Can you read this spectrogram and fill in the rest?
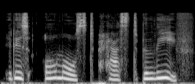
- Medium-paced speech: Yes, average, 155 wpm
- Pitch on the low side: No, very high, 260 Hz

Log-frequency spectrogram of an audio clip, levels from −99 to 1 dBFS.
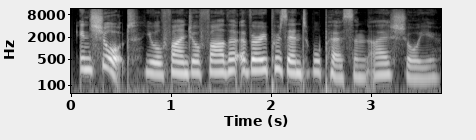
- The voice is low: No, high, 210 Hz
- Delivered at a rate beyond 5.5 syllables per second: Yes, 6.4 syllables/s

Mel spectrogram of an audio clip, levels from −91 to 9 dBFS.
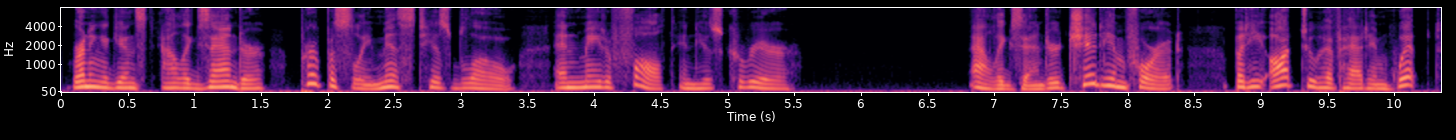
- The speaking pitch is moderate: Yes, medium, 175 Hz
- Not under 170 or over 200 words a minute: No, average, 155 wpm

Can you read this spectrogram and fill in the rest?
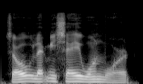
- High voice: No, low, 120 Hz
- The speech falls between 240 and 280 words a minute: Yes, fast, 250 wpm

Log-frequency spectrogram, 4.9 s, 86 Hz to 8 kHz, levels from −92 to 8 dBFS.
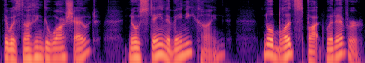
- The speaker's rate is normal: Yes, average, 160 wpm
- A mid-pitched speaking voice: No, low, 125 Hz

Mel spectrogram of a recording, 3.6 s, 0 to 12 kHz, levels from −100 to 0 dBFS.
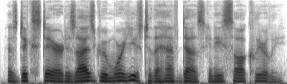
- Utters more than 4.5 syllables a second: Yes, 5.3 syllables/s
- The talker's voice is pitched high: No, low, 120 Hz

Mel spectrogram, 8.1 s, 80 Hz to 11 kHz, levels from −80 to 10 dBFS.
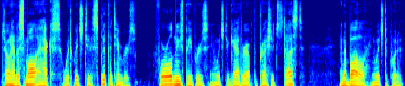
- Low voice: Yes, low, 120 Hz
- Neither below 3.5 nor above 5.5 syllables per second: Yes, 5.4 syllables/s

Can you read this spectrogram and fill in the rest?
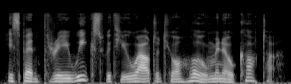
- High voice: No, low, 135 Hz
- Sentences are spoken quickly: Yes, fast, 245 wpm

